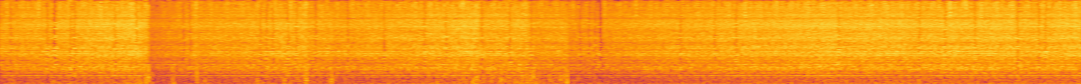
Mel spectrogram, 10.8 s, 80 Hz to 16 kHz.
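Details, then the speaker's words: 1994 Ford F-150 with the 4.9L engine: rough idle with brief dips as a cylinder drops out, and the ignition scope shows periods of no spark; the cause is unconfirmed, possibly in the ignition primary; intermittent misfire at idle. "There's a time during this period, it's a 30-second period, that get no spark. That's your miss."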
